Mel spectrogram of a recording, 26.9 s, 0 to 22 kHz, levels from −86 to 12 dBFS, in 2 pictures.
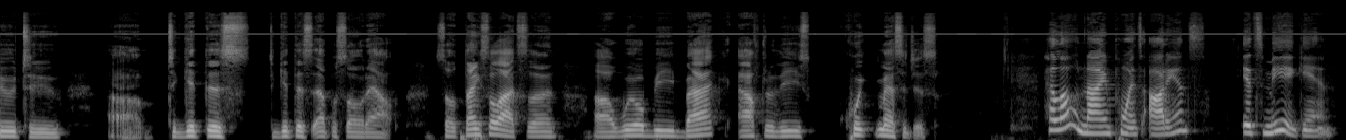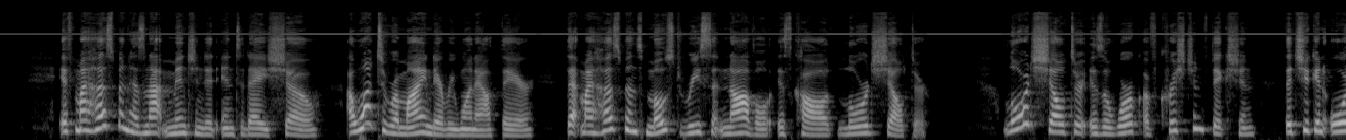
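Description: From start to finish, a USB whine sits under the speech as a fixed-pitch tone at 8 kHz, roughly 25 dB below the speech. It comes from the bus drawing current in 125-microsecond microframes, which leaks through power or ground into the audio path. Its high, unwavering pitch at exactly 8 kHz separates it from mains hum at 50 or 60 Hz, and from a 1 kHz whine tied to full-speed 1 ms frames.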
